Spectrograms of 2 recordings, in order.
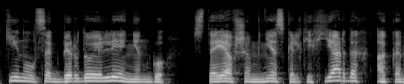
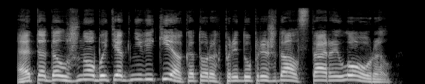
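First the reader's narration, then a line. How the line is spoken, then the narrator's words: Loud shout. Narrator (Russian): Коннор громко крикнул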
